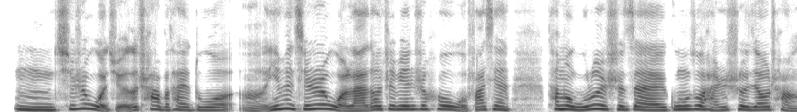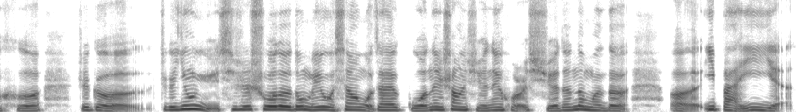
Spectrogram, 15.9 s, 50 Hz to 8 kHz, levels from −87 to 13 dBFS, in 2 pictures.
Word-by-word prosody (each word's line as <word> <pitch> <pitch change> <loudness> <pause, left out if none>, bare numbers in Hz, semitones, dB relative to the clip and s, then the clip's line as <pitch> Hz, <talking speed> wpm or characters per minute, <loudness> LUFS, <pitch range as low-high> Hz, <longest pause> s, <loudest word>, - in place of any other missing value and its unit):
嗯， 215 -4 +2
其 250 +7 -2
实 315 - +1
我 290 -6 +3
觉 - - -3
得 220 - +1
差 265 +2 +1
不 210 - -3
太 220 -1 -2
多， 200 0 -2
嗯。 170 -3 -6
因 255 +5 +4
为 315 - +4
其 270 0 0
实 300 +1 +4
我 275 -5 +3
来 175 +1 +3
到 245 +1 +1
这 265 +1 -2
边 255 0 +2
之 260 0 -1
后， 260 -2 0
我 220 - -1
发 225 +1 -2
现 240 -2 -2 0.4
他 275 - +1
们 265 -2 +7
无 220 +1 +2
论 285 -1 +4
是 245 0 -2
在 210 -4 +2
工 245 +3 +2
作 260 -1 +3
还 210 -4 -1
是 210 - -3
社 235 +1 0
交 220 +1 +1
场 185 -7 -4
合， 170 +2 -4 0.4
这 210 - -2
个 200 - -1 0.3
这 225 - -10
个 220 - +1
英 270 +3 +5
语 305 +5 -4
其 240 -4 -6
实 240 0 0
说 245 -1 +3
得 240 -2 +6
都 240 +1 +1
没 220 -2 -1
有 220 -3 +1
像 220 +1 -1
我 - - -2
在 205 -1 0
国 175 -3 -1
内 225 +2 0
上 225 0 0
学 195 -6 -6
那 200 +3 -3
会 205 - -5
儿 - - -4
学 175 -4 -4
得 200 +2 -3
那 245 +2 +2
么 195 -5 -1
的， 175 -1 -2 0.4
呃， - - -3
一 245 - +1
板 195 -9 -2
一 205 +2 -3
眼。 180 - -3
225 Hz, 270 characters per minute, -20 LUFS, 205-250 Hz, 0.4 s, 们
